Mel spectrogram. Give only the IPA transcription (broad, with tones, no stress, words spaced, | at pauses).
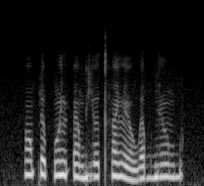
ɔ̃˦pɾə˨ pũ˥lʲʔɐ̃˦b jə˥t̪ʰɐ̃˥lʲɔ̃˨wɐ˥b ɡʲũ˥b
